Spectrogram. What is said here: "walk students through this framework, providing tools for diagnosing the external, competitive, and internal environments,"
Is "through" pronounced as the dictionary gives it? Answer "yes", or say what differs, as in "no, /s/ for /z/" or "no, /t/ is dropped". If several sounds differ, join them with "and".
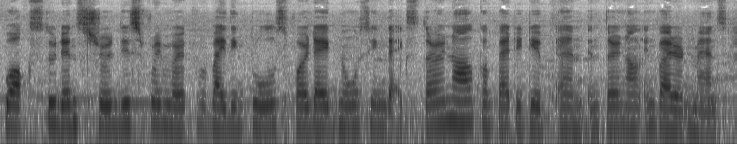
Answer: no, /t/ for /θ/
